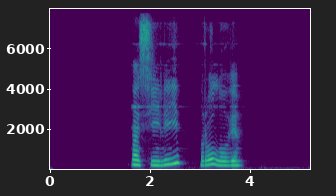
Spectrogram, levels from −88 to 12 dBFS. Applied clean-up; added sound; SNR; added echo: neural mask model DeepFilterNet 3.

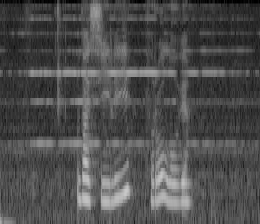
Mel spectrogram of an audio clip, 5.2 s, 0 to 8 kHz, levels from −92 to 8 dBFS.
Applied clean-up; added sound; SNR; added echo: none; Bowed string instrument; 9 dB; none.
